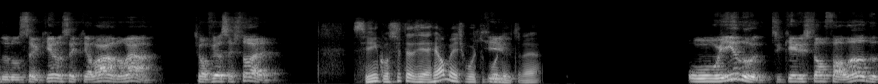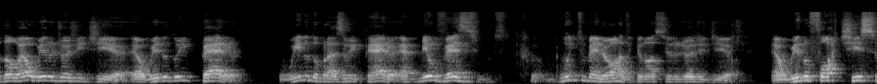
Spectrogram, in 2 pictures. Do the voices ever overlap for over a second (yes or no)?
no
